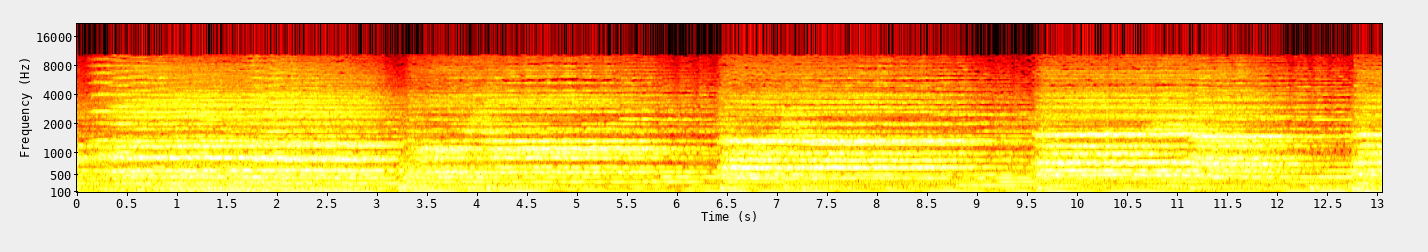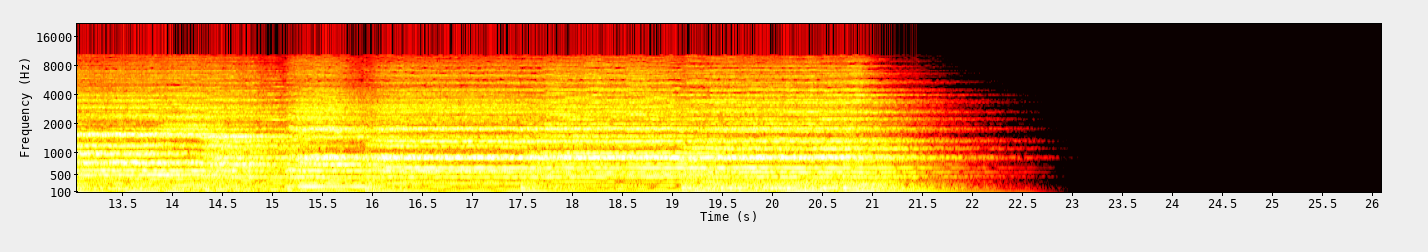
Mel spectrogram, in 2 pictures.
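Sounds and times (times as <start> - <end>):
choir holding slow chords: 0.0 - 22.2.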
